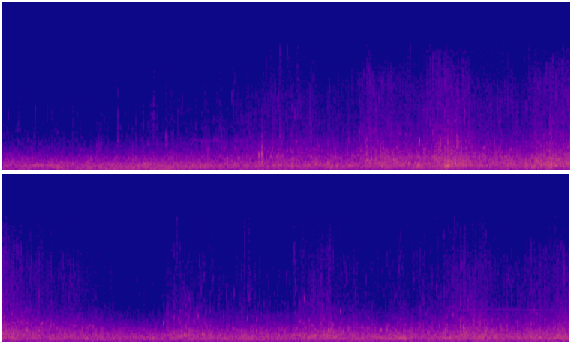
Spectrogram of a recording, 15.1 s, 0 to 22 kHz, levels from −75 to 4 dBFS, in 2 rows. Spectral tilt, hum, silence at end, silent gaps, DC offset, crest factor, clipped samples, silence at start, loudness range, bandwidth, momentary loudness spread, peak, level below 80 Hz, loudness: -3 dB/octave; none; 0 s; none; under 0.1%; 24 dB; under 0.1%; 0 s; 4 LU; 17 kHz; 6 LU; -14 dBFS; -66 dBFS; -38 LUFS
